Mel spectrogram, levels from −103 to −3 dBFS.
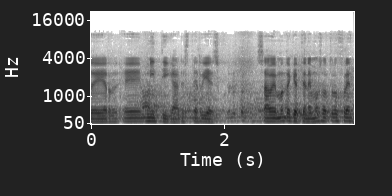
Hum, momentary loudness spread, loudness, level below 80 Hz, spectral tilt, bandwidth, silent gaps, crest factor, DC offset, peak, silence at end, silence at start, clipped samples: none; 12 LU; -23 LUFS; -64 dBFS; -6.5 dB/octave; 11 kHz; none; 18 dB; under 0.1%; -4 dBFS; 0 s; 0 s; under 0.1%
